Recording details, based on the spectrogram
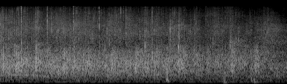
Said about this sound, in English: a little round of applause for his time.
